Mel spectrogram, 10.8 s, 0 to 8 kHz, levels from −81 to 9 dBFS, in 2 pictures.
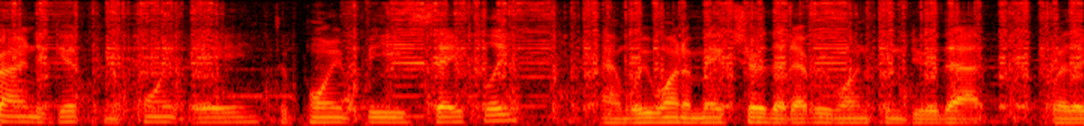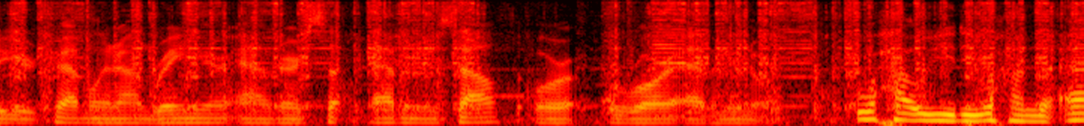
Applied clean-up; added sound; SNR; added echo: none; Printer; 6 dB; none.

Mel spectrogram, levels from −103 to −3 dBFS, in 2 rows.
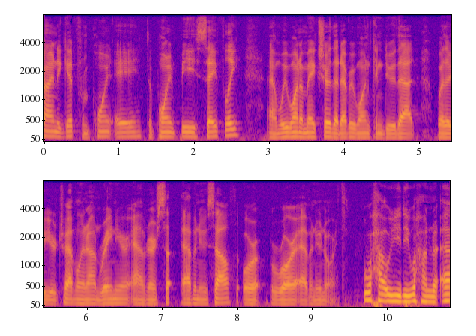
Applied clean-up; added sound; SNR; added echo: none; none; none; none.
